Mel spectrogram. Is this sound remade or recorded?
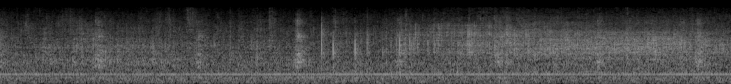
recorded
